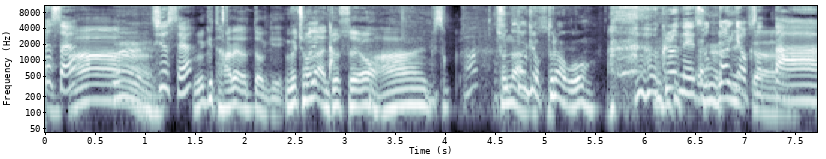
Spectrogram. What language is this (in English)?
Korean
